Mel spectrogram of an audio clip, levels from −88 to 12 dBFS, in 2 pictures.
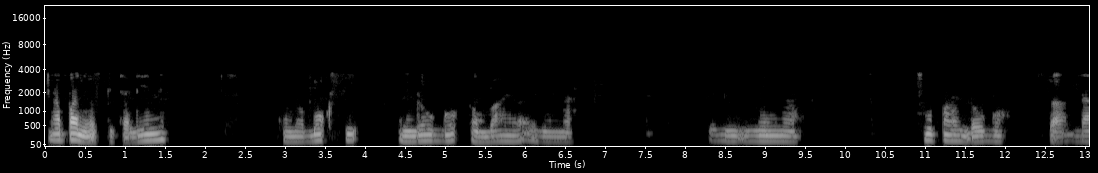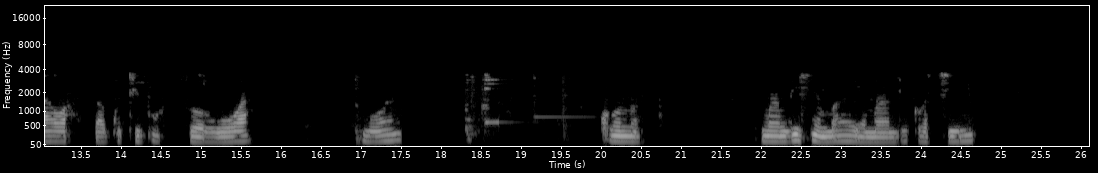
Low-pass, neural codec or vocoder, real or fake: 3.6 kHz; none; real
